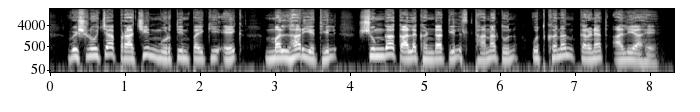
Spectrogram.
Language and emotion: Marathi, neutral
